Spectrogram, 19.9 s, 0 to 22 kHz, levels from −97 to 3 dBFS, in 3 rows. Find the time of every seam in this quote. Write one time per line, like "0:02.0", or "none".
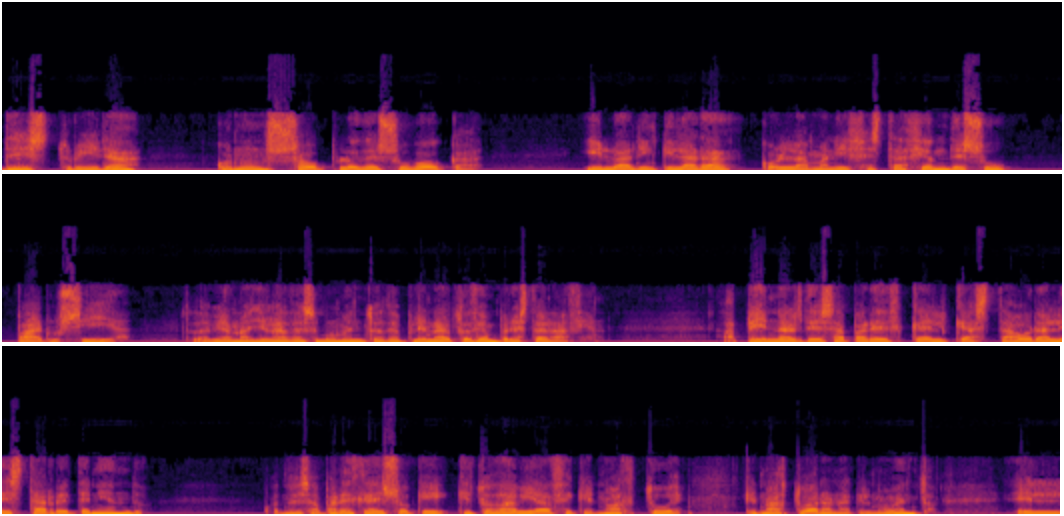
0:07.7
